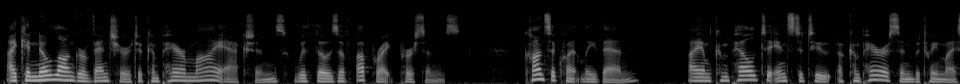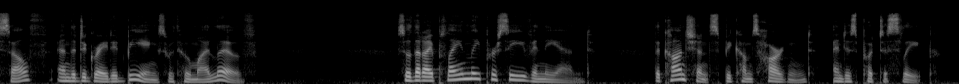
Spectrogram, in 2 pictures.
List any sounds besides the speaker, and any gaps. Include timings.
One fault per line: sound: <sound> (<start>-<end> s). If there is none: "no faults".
no faults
